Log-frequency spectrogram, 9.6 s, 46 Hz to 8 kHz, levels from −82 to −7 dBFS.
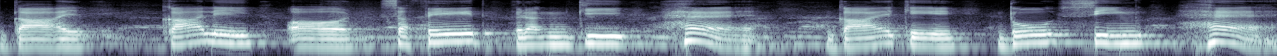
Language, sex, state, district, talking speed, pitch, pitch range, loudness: Hindi, male, Bihar, Patna, 75 wpm, 140 Hz, 115-155 Hz, -14 LUFS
